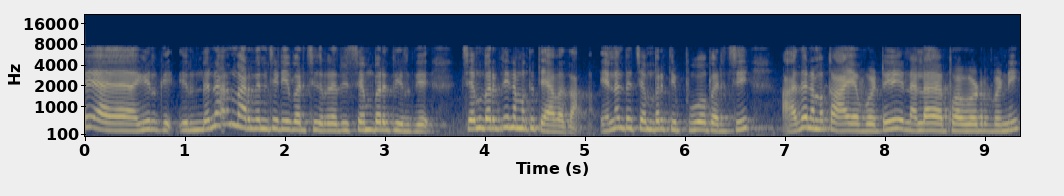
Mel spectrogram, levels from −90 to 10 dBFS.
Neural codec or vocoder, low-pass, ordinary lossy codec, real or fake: codec, 16 kHz, 8 kbps, FunCodec, trained on LibriTTS, 25 frames a second; 7.2 kHz; none; fake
